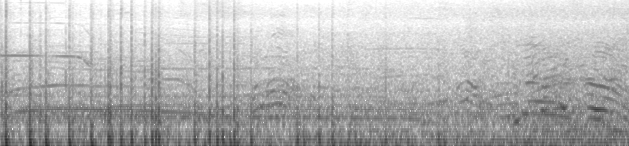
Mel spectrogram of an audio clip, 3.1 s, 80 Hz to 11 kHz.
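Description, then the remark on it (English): New Year 2017 fireworks over Copacabana Beach in Rio de Janeiro: a dense flurry of sharp crackling firework bangs bursts out in quick succession, then thins into a steady wash of crowd noise and faint whistling streaks, with voices murmuring underneath. “They say they've reduced the number of fireworks this year and the duration of this show because of an economic crisis here, but it looks pretty incredible to me.”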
